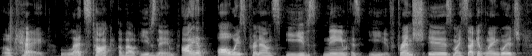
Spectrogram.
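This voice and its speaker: A man's voice: a little high, animated, takes it slowly, few pauses, pushed and bright. A man telling a long storytime vlog in an earnest, rambling way, full of "like" and "um". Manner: rambling and earnest, with many "like" and "um" fillers. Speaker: vlogger.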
